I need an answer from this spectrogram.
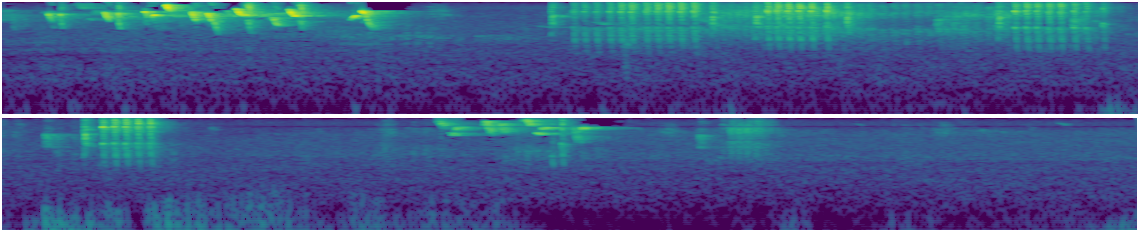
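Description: Birds singing: quick series of high chirps at the start and again around eight seconds in, with a rapid buzzing trill between them and a brief low rumble about six seconds in.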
